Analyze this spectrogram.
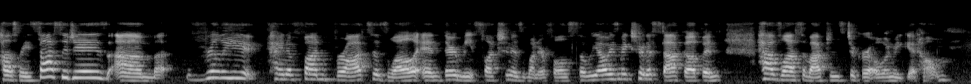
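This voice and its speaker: Her pitch swings very widely while the woman keeps a moderate pace. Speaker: remote guest. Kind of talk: interview answer. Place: home room. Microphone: video call.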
